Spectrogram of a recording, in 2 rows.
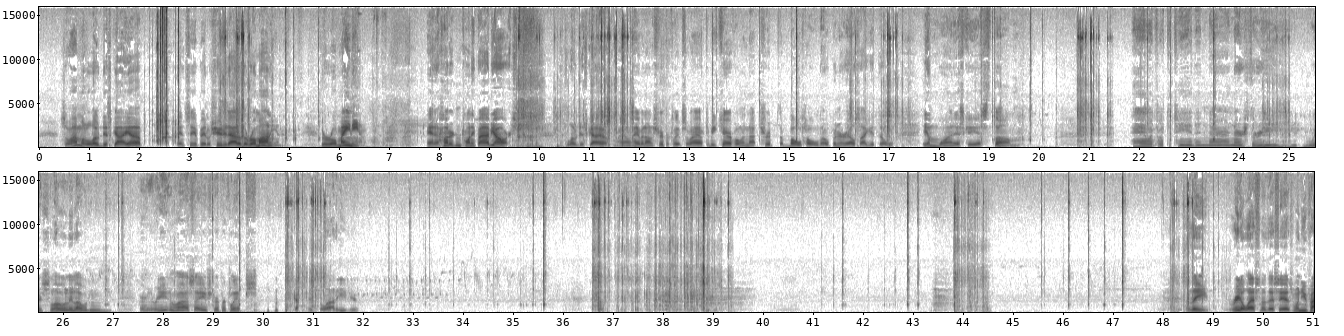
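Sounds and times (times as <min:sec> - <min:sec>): cartridges clicking into magazine: 0:02.1 - 0:02.9
rattling and rustling: 0:09.4 - 0:12.6, 0:16.0 - 0:17.5, 0:18.4 - 0:21.6, 0:23.4 - 0:31.8, 0:36.6 - 0:39.6, 0:43.7 - 0:44.6, 0:48.0 - 0:49.5.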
